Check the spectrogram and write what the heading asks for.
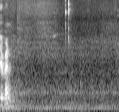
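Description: A single short, sharp click of a computer mouse button a little past halfway, against faint room tone.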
